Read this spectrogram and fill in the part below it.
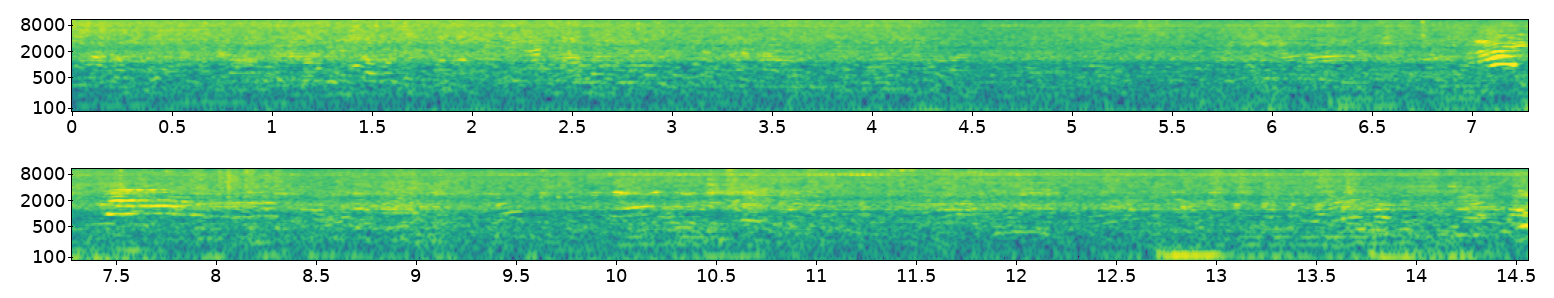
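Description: A crowd of men and women murmurs and chatters outdoors.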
